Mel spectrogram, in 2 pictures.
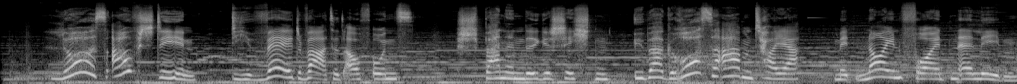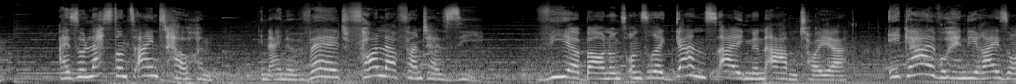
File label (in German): Spot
